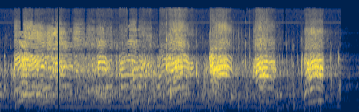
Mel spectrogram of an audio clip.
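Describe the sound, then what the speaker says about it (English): Recorded dolphins give bursts of synchronized squawks, a run of bright, harsh, repeated calls in quick pulses, loud and close, ending abruptly. "So they synchronize their vocalizations, like you just heard. Those are synchronized squawks."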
